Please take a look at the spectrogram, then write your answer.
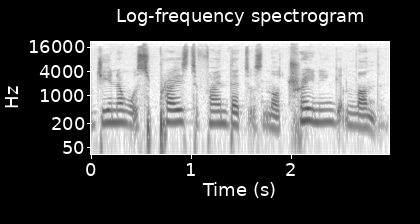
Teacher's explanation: Here's the number of stresses is 5. Okay, G and prized and fine and rain and London. 5 stresses and 5 rhythm units or 5 feet. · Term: rhythm units or foot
